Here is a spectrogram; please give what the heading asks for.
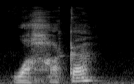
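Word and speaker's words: Oaxaca: is a noise cuz Spanish whenever it's a h noise uses a j not an X so that's weird don't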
